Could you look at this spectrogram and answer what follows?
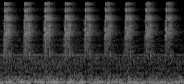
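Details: Low-level shockwave therapy to the side of the right ankle for a chronic partial tendon tear seen on MRI, 8 days into treatment alongside PRP injections: rapid regular clicking pulses, about five per second, from the device.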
